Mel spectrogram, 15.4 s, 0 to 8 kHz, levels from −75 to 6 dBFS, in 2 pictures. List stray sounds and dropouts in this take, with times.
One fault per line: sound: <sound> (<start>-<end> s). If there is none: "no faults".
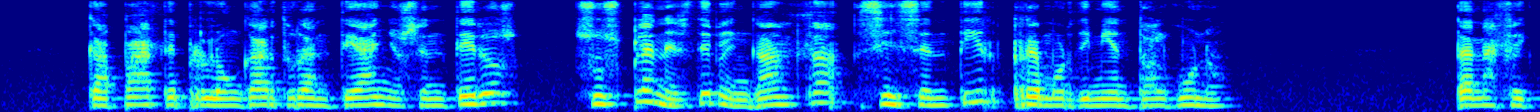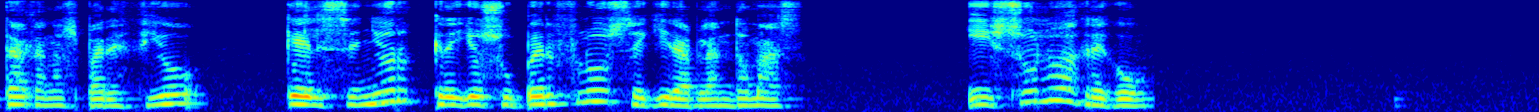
no faults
